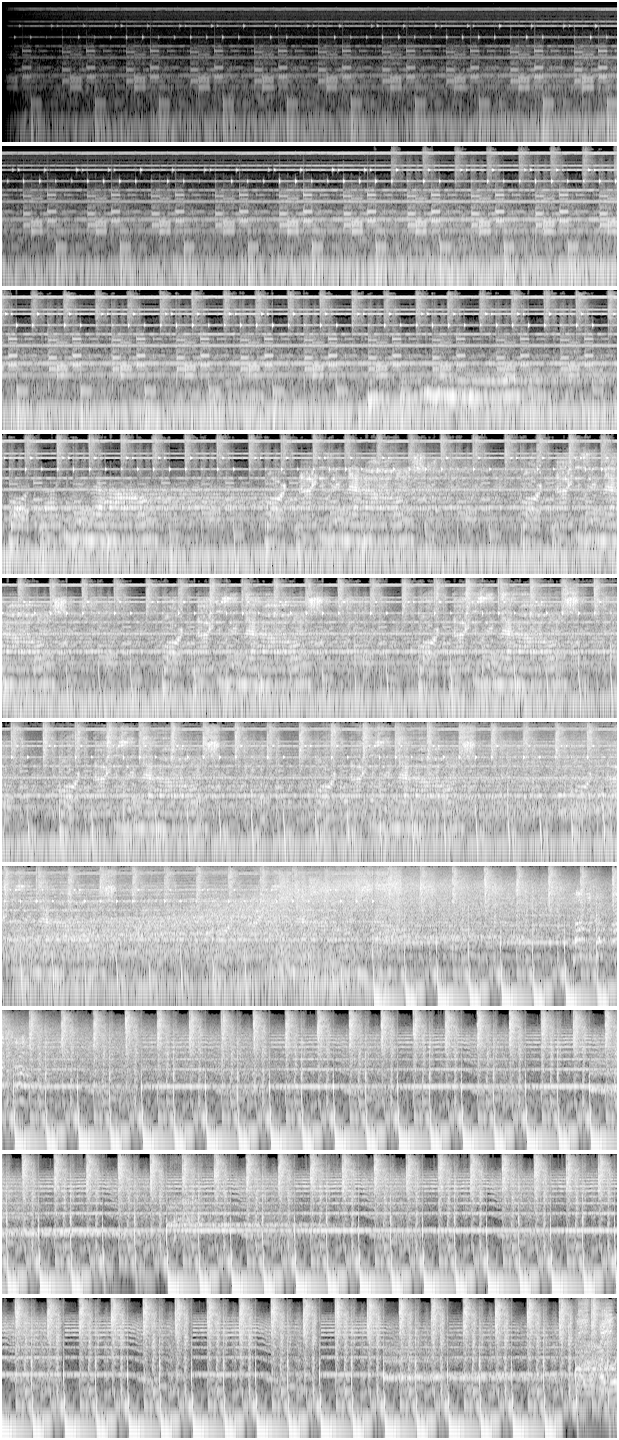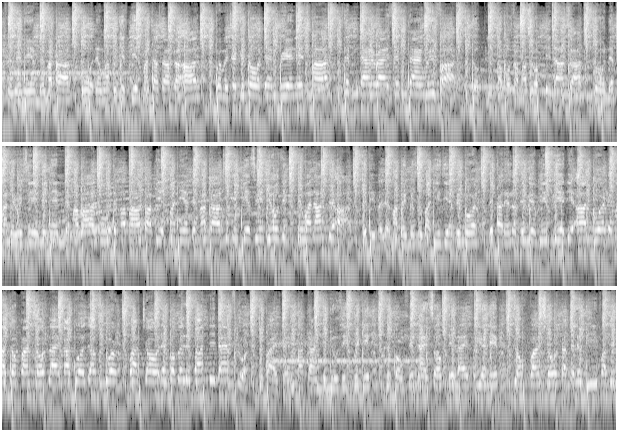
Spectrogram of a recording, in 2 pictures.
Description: DJ Mix & Live Set
genre: House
